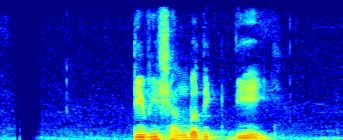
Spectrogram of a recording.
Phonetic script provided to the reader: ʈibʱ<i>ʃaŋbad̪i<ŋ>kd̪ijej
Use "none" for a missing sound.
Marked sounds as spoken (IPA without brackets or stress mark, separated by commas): i, none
